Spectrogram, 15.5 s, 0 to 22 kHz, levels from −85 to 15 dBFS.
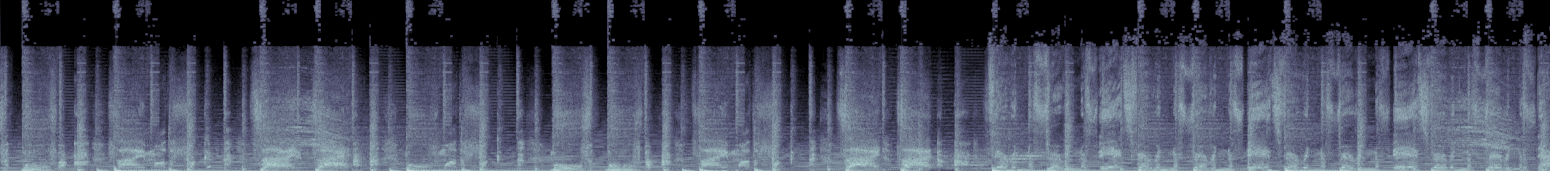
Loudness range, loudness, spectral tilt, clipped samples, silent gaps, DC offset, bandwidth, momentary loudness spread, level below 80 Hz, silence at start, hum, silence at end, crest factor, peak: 2 LU; -12 LUFS; -3.5 dB/octave; under 0.1%; none; under 0.1%; over 20 kHz; 5 LU; -20 dBFS; 0 s; none; 0 s; 12 dB; 0 dBFS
